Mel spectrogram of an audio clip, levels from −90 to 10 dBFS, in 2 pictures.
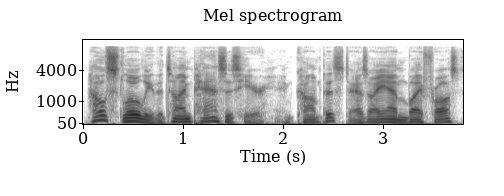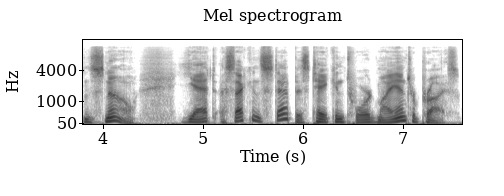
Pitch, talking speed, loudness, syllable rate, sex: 115 Hz, 180 wpm, -18 LUFS, 5.0 syllables/s, male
